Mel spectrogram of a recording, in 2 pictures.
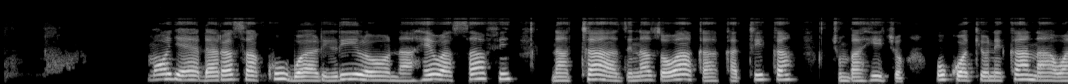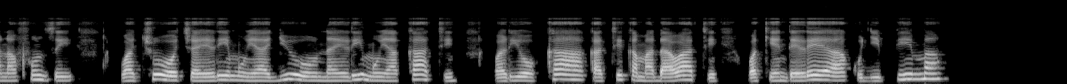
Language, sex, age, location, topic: Swahili, female, 25-35, Dar es Salaam, education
